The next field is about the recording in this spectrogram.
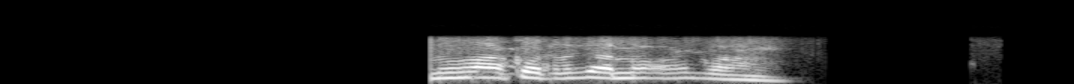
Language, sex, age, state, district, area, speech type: Santali, male, 45-60, Jharkhand, East Singhbhum, rural, conversation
